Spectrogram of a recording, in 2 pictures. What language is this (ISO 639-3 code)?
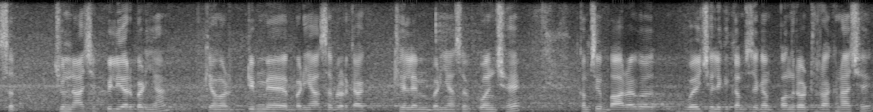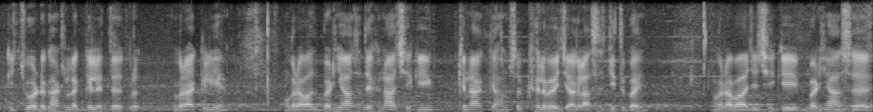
mai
